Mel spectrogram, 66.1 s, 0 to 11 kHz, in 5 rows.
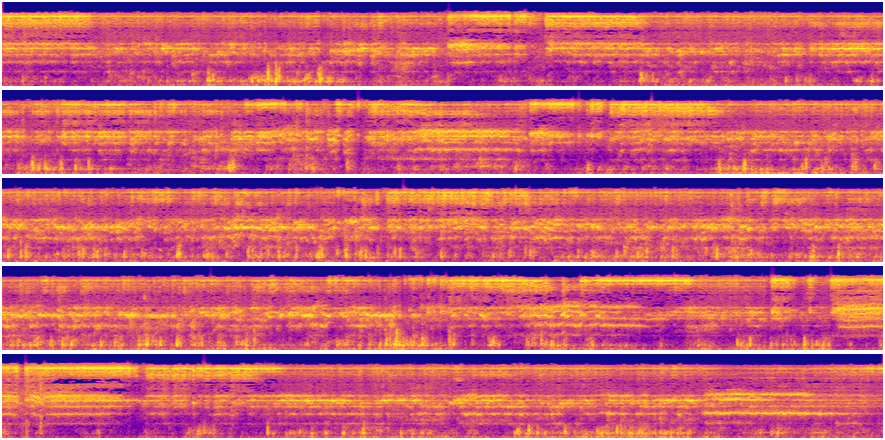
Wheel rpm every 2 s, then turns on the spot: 110, 120, 110, 120, 120, 120, 110, 110, 120, 120, 110, 120, 110, 110, 110, 110, 120, 120, 110, 120, 110, 110, 110, 110, 110, 110, 110, 120, 110, 110, 120, 120, 120.
none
